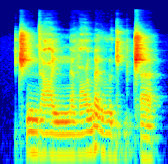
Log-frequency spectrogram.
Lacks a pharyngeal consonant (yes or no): no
